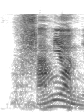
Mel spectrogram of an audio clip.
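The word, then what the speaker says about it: 라면: Ini dibacanya adalah karena R-nya di depan berarti ramyon ya. Ramyon. Seperti ini, ramyon.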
